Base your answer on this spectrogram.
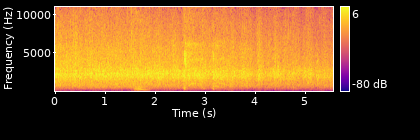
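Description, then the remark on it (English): Sustained applause from a live audience, a dense steady patter of many hands clapping, with a few faint voices and cheers mixed in. “You can clap for that.”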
